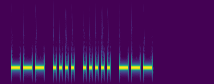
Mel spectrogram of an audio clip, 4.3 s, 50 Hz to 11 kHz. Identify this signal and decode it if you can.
Morse code, heard as a keyed tone, about 21 wpm, 700 Hz. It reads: OH5O
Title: DXCC-100 Call Signs - 4 Characters - Repeated 2x - 20wpm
